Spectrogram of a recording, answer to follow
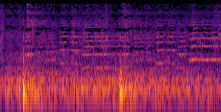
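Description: Brass music of held, horn-like notes moving from one pitch to the next, with two loud thumps about two seconds apart, the first about half a second in.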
